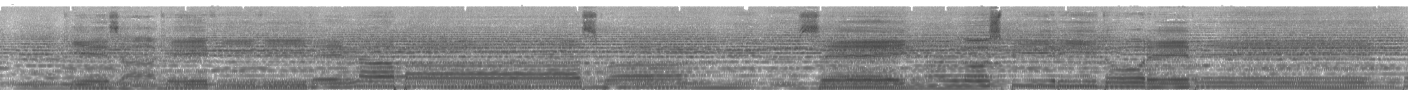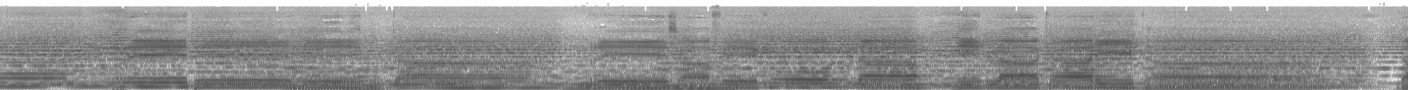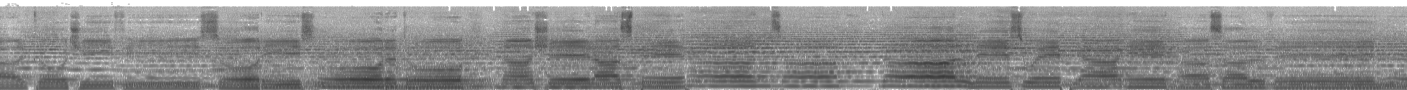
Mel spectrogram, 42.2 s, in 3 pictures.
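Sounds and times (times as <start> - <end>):
contraltos singing in the Chiesa del Risorto: 0.5 - 27.5, 28.1 - 42.2.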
